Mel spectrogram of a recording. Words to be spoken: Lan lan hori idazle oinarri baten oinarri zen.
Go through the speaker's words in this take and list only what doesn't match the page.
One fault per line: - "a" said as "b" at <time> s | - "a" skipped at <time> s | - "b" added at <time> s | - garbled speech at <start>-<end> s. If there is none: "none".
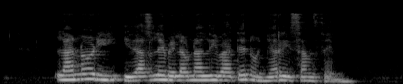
- "lan" skipped at 0.8 s
- "oinarri" said as "belaunaldi" at 1.7 s
- "izan" added at 2.9 s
